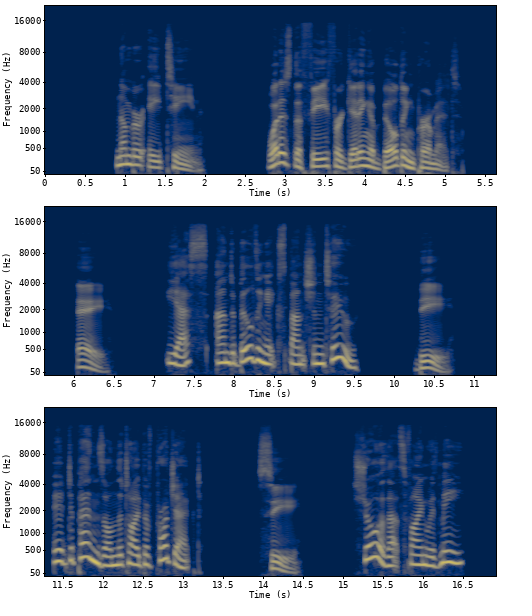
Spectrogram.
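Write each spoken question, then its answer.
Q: What is the fee for getting a building permit?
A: B: It depends on the type of project.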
